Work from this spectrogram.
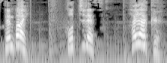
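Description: An earnest young junior colleague acted by a man in a radio play, excitable and easily fooled. His voice is high and swings freely, with faint music underneath. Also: a little slow, full character voice. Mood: urgent. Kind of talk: radio drama acting.

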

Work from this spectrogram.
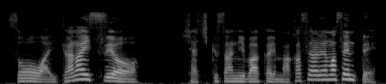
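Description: A man's voice: mid-range voice, sing-song, fairly quick, fairly bright tone, no echo, studio quality. An actor playing a brash, complaining young male office worker in his twenties in a radio drama.

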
